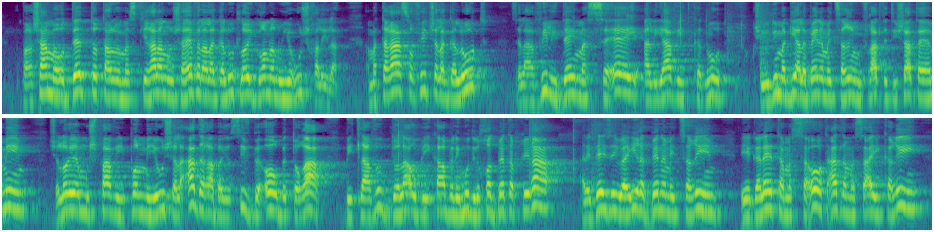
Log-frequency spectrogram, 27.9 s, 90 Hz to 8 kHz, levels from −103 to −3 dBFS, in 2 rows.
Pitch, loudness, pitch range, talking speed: 185 Hz, -21 LUFS, 170-200 Hz, 130 wpm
